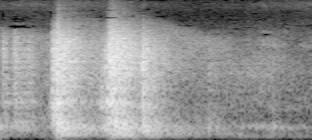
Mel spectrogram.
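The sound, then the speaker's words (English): A heavy door being opened: two loud, rough scraping bursts in quick succession, then a lighter third knock, fading into a faint low hum. No one speaks. “Door's not that heavy”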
